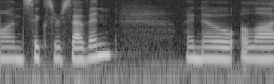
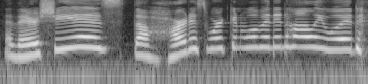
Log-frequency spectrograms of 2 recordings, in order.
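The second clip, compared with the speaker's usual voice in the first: shouting out; 10 semitones higher, 10 dB louder than usual. Retold or imitated. Gym buddy greeting her from across the gym, shouting out. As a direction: call out loudly like a hype man. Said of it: "and he shouts out".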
